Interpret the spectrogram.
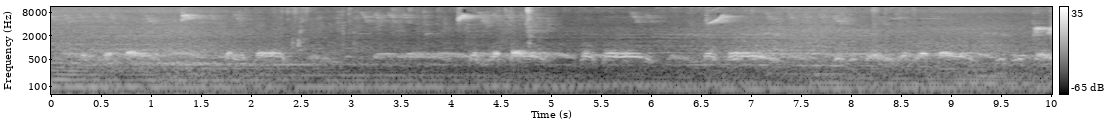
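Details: Adult spotted doves from Malaysia and Thailand, recorded 16 March 2022: a dense, continuous chorus of soft low coos, with scattered quick high chirps from other birds and a few clicks.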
